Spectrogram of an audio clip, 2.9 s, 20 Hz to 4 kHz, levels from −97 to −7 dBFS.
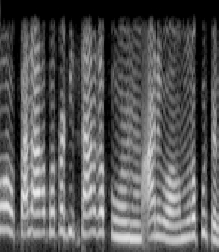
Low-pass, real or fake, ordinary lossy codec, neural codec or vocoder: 3.6 kHz; fake; none; autoencoder, 44.1 kHz, a latent of 192 numbers a frame, MeloTTS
